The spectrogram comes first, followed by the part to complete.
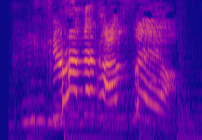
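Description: A young girl's high-pitched voice speaking excitedly, with music playing underneath.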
